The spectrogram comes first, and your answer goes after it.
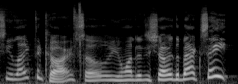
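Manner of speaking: high voice just out of laughter; amused, high-pitched. Real, not acted. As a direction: squeal it out, cracked up by the joke.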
